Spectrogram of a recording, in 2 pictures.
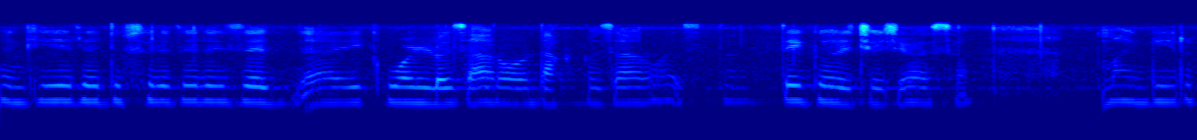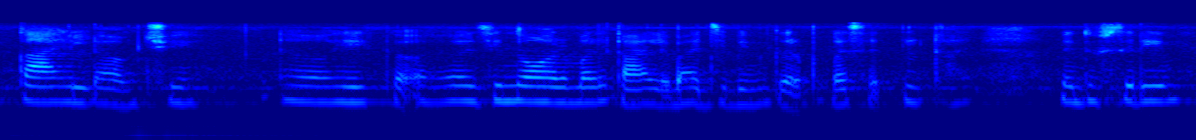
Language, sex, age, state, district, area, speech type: Goan Konkani, female, 18-30, Goa, Tiswadi, rural, spontaneous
